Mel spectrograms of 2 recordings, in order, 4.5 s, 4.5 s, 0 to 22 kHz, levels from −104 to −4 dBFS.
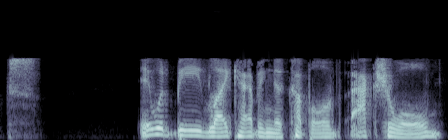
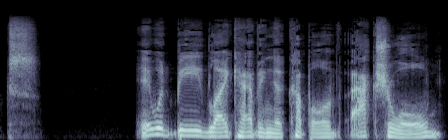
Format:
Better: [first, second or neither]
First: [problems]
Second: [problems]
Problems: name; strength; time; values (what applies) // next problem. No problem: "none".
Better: second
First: garbled, watery; badly; nothing above 4 kHz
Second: garbled, watery; slightly; nothing above 11.5 kHz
